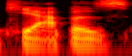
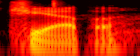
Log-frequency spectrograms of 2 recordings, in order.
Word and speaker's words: Chiappa: I think there's some Chiappas and some Petersolis that are a little bit less if they're not. Name another word. Name another word that starts with the letters CH that's pronounced K. It's Chiappa.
